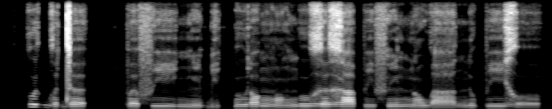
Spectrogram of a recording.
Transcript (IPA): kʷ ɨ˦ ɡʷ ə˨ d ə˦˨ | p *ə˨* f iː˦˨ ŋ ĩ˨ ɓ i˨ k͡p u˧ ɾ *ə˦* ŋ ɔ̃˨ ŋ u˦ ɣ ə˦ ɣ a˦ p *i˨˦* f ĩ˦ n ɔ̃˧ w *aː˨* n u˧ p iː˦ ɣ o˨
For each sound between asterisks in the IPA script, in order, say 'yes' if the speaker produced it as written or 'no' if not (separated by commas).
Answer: yes, no, no, yes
